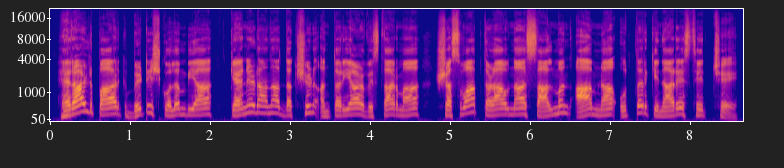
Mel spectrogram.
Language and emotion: Gujarati, neutral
